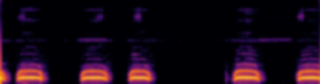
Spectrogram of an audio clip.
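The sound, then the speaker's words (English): Owl hooting: five low, hollow hoots stand alone in quiet, unevenly spaced, with a longer pause before the last two. “There's the western screech owl, the barred owl, and of course the great horned owl.”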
